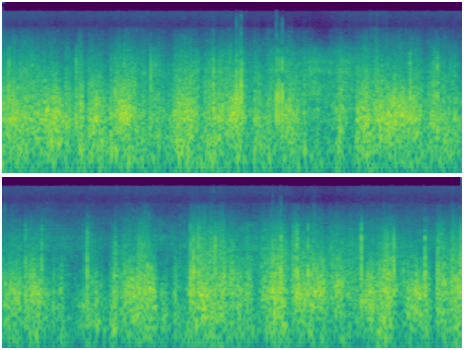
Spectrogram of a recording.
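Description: Fireworks going off with scattered sharp bangs and crackles, partly buried under wind buffeting the microphone, which is the loudest sound.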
